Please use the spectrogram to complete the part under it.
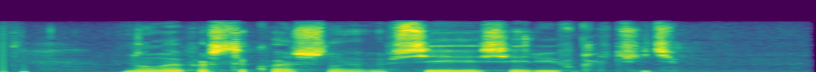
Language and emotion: Russian, neutral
